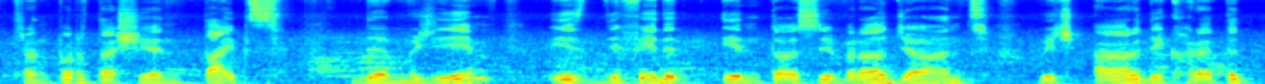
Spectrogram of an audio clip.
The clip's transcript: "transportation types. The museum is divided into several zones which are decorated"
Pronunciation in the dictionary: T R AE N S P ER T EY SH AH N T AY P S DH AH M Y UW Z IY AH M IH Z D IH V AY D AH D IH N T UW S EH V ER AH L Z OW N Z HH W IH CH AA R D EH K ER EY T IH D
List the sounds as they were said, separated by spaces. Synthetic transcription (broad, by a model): T R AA N S P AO T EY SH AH N T AY P S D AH M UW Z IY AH M IH Z D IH F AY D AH D IH N T UW S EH V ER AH L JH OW N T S W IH CH AA R D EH K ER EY T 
